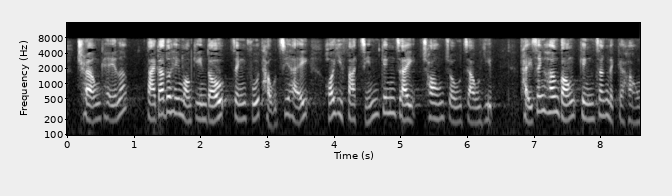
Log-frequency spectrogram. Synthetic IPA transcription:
t͡ʃʰœː˨˩ŋkʰe˨˩jlaː˥ | t̪aː˨jkaː˥t̪o˥whe˥jmɔː˨˩ŋkiː˧nt̪o˨˥wt͡sɪ˧ŋfuː˨˥t̪ʰɐ˨˩wt͡siː˥ɦɐ˨˥j | hɔː˨˥jiː˨˧faː˧t̚t͡siː˨˥nkɪ˥ŋt͡sɐ˧jt͡ʃʰɔː˧ŋt͡so˨wt͡sɐ˨wjiː˨p̚ | t̪ʰɐ˨˩jsɪ˥ŋɦœː˥ŋkɔː˨˥ŋkɪ˧ŋt͡sɐ˥ŋlɪ˨kːɛː˧hɔː˧ŋ˨

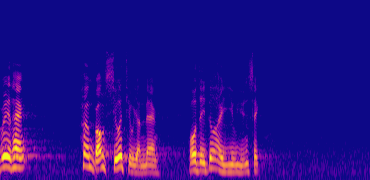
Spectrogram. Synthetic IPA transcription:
aː˨˩pe˨˥le˨˧˥t̪ʰɛː˥ŋ | hœː˥ŋkɔː˨˥ŋsi˨˥wjɐ˥t̪ʰi˨˩wjɐ˨˩nmɛː˨ŋ | ŋɔː˨˧t̪e˨jt̪o˥whɐ˨jːiː˧wjyː˨˥nsɪ˥k̚

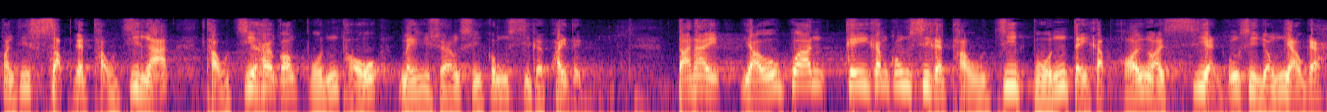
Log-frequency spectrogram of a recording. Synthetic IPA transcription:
fɐ˨nt͡si˥sɐ˨p̚kɛː˧t̪ʰɐ˨˩wt͡siː˥ŋa̰ː˨˥k̚t̪ʰɐ˨˩wt͡siː˥hœː˥ŋkɔː˨˥ŋpuː˨˥nt̪ʰo˨˥wme˨jsœː˨˧ŋsiː˧kʊ˥ŋsiː˥kɛː˧kʰɐ˥jt̪ɪ˨k̚ | t̪aː˨nhɐ˨jjɐ˨˧wkwaː˥nke˥jkɐ˥mkʊ˥ŋsiː˥kɛː˧t̪ʰɐ˨˩wt͡siː˥puː˨˥nt̪e˨jkʰɐ˨p̚hɔ̰ː˨˥jŋɔː˨jsiː˥jɐ˨˩nkʊ˥ŋsiː˥jʊ˨˥ŋjɐ̰˨˧wkɛː˧

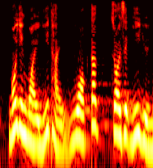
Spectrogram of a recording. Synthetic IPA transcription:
ŋɔː˨˧jɪ˨ŋwɐ˨˩jːiː˨˧˥t̪ʰɐ˨˩jwɔː˨k̚t̪ɐ˥k̚t͡sɔː˧jt͡sɪ˨k̚jiː˨˧jyː˨˩n

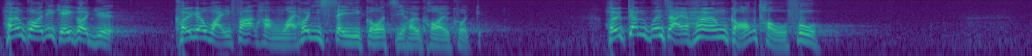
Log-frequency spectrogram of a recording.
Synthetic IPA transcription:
hœː˥ŋkʷɔː˧t̪iː˥ke˨˥jkɔː˧jyː˨t̚ | kʰɵ˨˧ɥkɛː˧wɐ˨˩jfaː˧t̚hɐ˨˩ŋwɐ̰˨˩jɦɔː˨˥jiː˨˧se˧jkɔː˧t͡siː˨˩ɦɵ˧ɥkʰɔː˧jkʰṵː˧t̚kɛ̥˧ | hɵ˨˧ɥkɐ˥npu˨˥nt͡sɐ˨˩hɐ˨jɦœː˥ŋkɔː˨˥ŋt̪ʰo˨˩wfuː˥

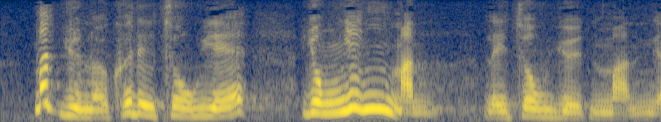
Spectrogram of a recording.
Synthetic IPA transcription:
mɐ˥t̚jy˨˩nlɔː˨˩jkʰɵ˧˥t̪e˨jt͡so˨wjɛː˨˧jʊ˨ŋjɪ˥ŋmɐ̰˨˩n | le˨˩jt͡so˨wjyː˨˩nmɐ̰˨˩nkɛ˧

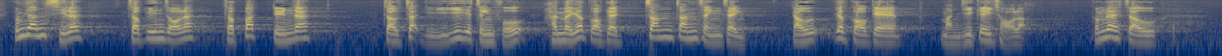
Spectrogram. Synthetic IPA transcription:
kɐ˨˥mjɐ˥nsʰiː˨˩lɛː˥ | t͡sɐ˨wpiː˧nt͡sɔː˨˥lɛ˥t͡sɐ˨wpɐ˥t̚t̪yː˨nlɛː˥ | t͡sɐ˨wt͡sɐ˥t̚jiː˨˩jiː˥it͡sɪ˧ŋfuː˨˥hɐ˨jmɐ˨jːɐ˥t̚kɔː˧kɛː˧t͡sɐ˥nt͡sɐ˥nt͡sɪ˧ŋt͡sɪ˧ŋ | jɐ˨˧wjɐ˥t̚kɔː˧kɛː˧ | mɐ˨˩njiː˨˧ke˥jt͡sʰɔ̰ː˨˥la̰ː˧ | kɐ˨˥mlɛː˥t͡sɐ˨w

